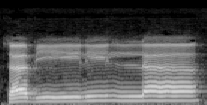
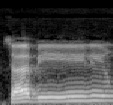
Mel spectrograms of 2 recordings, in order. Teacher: Lafzu jalalah di sini dibaca nipis pula.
